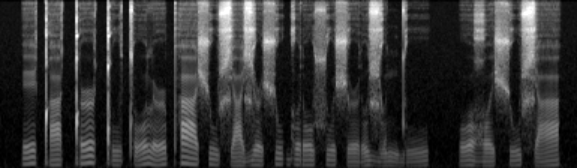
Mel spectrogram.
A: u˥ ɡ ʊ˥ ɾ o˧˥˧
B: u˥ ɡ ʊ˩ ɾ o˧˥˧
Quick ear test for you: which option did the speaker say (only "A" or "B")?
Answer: A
